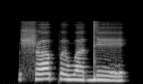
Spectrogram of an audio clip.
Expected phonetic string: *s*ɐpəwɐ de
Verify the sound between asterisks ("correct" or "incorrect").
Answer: incorrect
